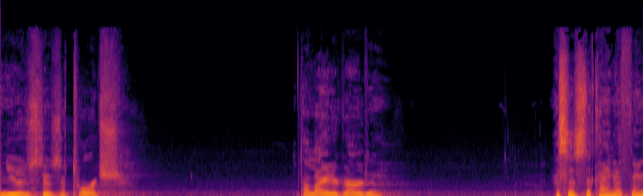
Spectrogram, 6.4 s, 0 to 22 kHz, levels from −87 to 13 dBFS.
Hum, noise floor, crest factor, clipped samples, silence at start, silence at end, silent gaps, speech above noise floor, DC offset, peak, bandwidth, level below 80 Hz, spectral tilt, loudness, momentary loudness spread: none; -56 dBFS; 18 dB; under 0.1%; 0 s; 0 s; none; 36 dB; under 0.1%; -6 dBFS; 19 kHz; -64 dBFS; -4.5 dB/octave; -22 LUFS; 10 LU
